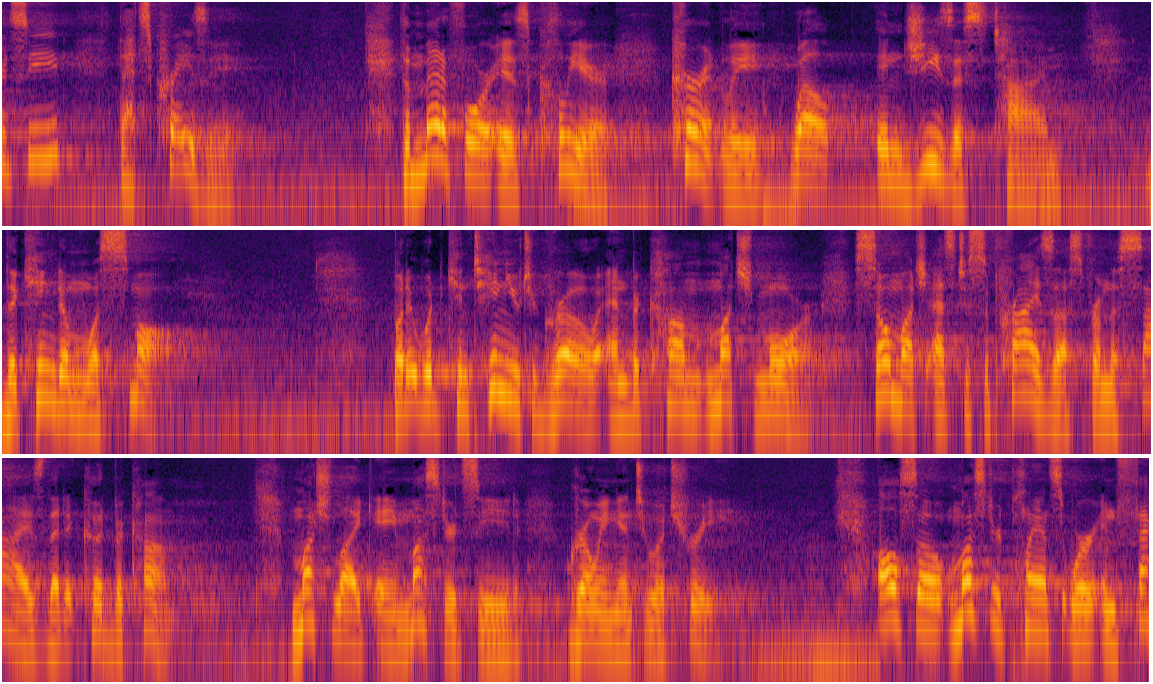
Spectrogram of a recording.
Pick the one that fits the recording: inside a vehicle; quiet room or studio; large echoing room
large echoing room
